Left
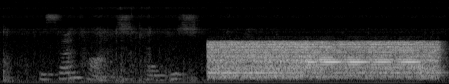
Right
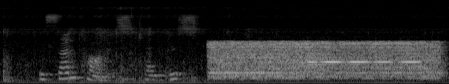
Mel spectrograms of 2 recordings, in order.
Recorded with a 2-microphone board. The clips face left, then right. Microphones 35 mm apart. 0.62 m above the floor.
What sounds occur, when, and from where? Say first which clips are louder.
0.4 s a woman speaking: right 4 dB; 55° right (ahead or behind), 3.5 m
2.1 s a buzzer: left 6 dB; 40° left (ahead or behind), 1.2 m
